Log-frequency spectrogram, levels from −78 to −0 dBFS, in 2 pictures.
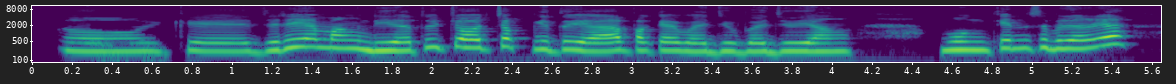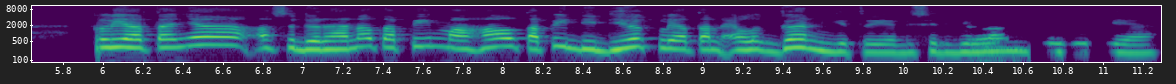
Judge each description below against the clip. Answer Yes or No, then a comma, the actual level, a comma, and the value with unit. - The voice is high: Yes, very high, 250 Hz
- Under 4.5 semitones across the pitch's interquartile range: No, average, 5.3 semitones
